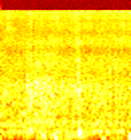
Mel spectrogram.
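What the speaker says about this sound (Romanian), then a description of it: "Nu e agresivă albina, e blândă" Faint, steady buzzing of honeybees flying around beehives at an apiary during spring hive work, a soft continuous hum with no talking.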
